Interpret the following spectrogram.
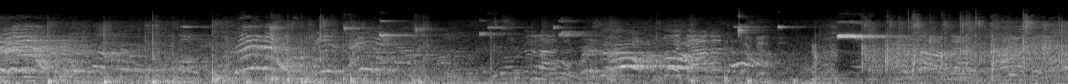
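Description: Basketball bouncing on a hardwood gym floor amid sneakers squeaking in short high chirps, with players and spectators shouting, all echoing in the gym.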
